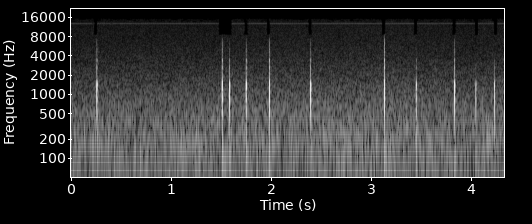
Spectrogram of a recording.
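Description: About a dozen sharp, short clicks at irregular intervals, several in quick succession in the middle, over a faint background hiss.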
